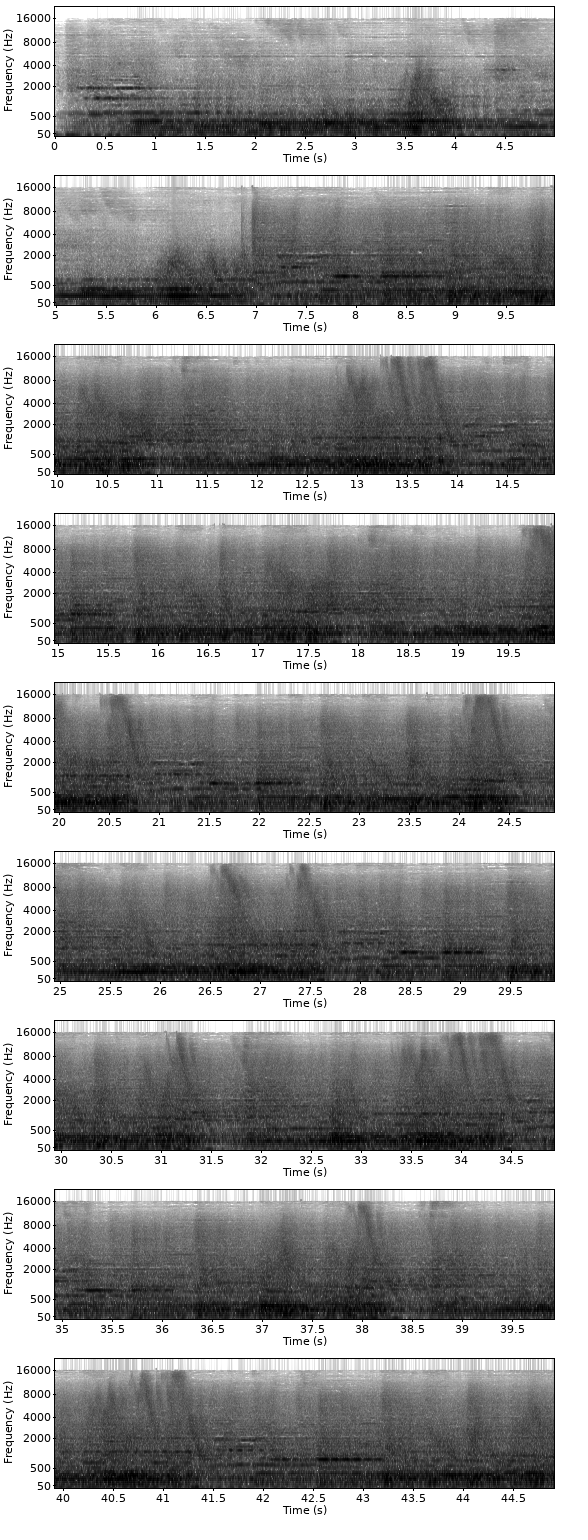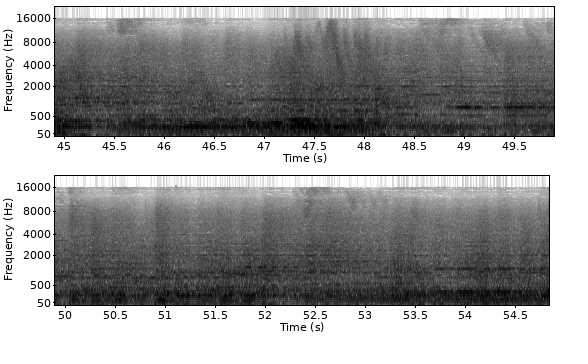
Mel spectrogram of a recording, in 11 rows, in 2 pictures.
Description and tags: Sunny Cities and who they remind me off that I have been too in the past 5 years. Ambient Backgrounds and Processed to a T.
copy, rework, pads, backgrounds, heavily, distorted, processed, valves, glitch, tmosphere, atmospheres, saturated, paste, clip, cuts, ambient, soundscapes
